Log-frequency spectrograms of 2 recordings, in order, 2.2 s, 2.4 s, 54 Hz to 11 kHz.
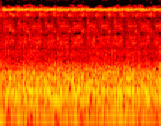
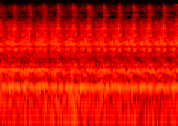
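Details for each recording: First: Ford Model A generator spun on the bench as a motor: thin steady squeal over low roar from dry or worn rear bearing with no oiling point; needs disassembly. Generator bearing squeal. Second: Ford Model A 6-volt generator bench-tested as a motor, oiled, with light drag applied: steady hum with even brush ticking, no stalling under load. Normal generator running under load.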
